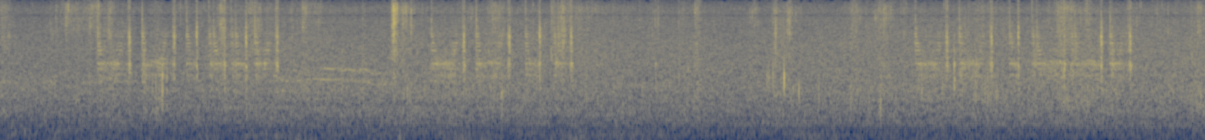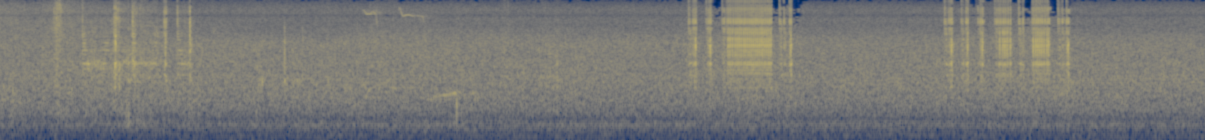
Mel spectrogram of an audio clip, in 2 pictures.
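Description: Steady outdoor background noise with scattered soft clicks and rustles, and brief hissing rustles about fourteen and sixteen seconds in.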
